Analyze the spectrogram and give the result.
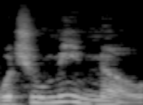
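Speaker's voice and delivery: ordinary delivery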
